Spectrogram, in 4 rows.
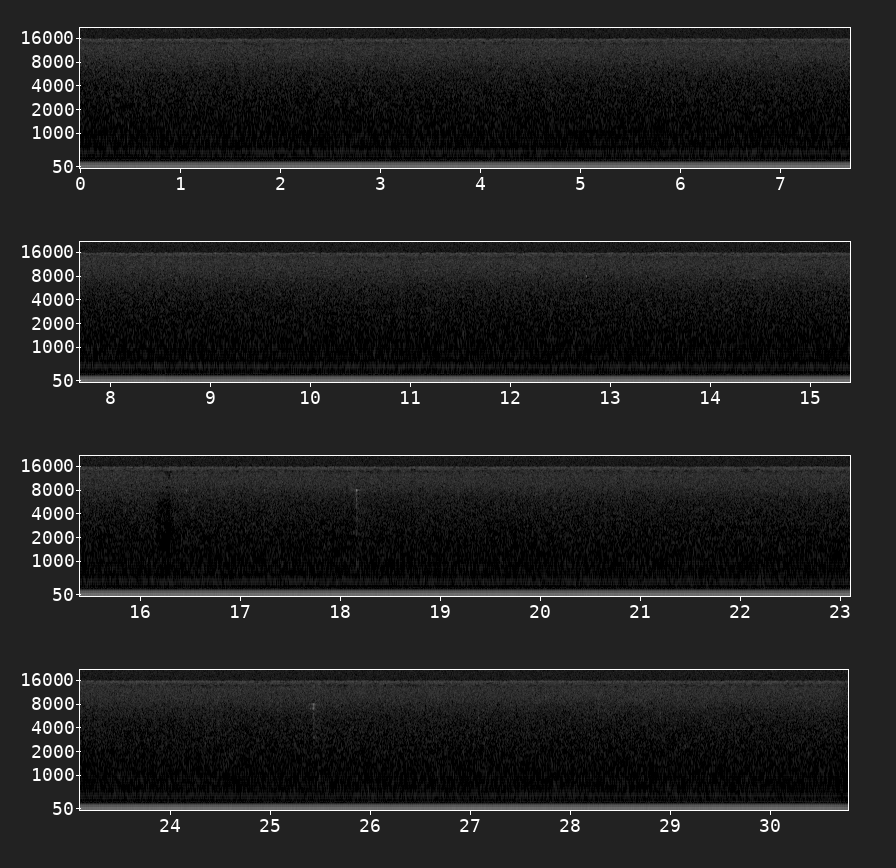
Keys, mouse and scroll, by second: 0.5 click, 4.6 click, 6.1 click, 7.1 click, 12.9 click, 14.5 click, 15.3 click, 16.6 click, 17.4 click, 18.3 click, 20.2 click, 22.8 click, 24.5 click, 25.5 click, 26.7 middle click, 27.6-27.9 ctrl+scroll up 2, 28.4 ctrl+click, 29.4 ctrl+scroll down 1, 30.0 ctrl+scroll down 1.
